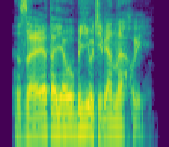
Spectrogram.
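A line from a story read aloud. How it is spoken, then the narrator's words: Roaring. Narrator (Russian): Взревел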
